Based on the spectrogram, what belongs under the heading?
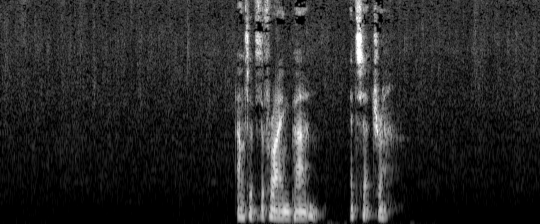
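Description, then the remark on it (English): Steady, soft rain hisses evenly throughout, with a man's voice speaking a short phrase in the middle before the rainfall continues alone. “And so I ran on, into darkness, away from home, away from my mother, on into the rain.”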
